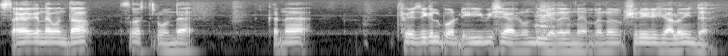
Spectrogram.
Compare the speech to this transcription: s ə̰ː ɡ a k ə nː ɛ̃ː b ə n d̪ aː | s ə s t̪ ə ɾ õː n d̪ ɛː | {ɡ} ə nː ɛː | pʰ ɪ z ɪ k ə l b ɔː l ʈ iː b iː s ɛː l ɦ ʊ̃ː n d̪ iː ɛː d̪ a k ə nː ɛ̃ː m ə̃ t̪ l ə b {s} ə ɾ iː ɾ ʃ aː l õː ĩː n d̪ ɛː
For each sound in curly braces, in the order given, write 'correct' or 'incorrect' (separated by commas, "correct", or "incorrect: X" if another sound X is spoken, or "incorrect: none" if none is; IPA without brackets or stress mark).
incorrect: k, incorrect: ʃ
